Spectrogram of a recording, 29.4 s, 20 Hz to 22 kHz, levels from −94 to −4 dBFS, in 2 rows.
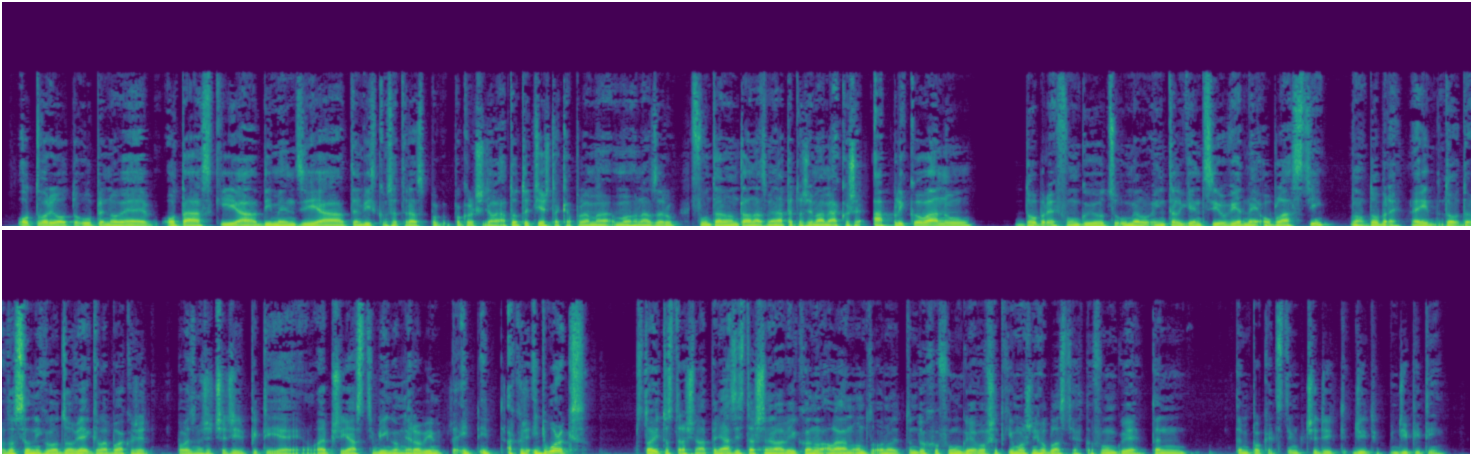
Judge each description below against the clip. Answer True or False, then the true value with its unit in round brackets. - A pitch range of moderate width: True (3.3 semitones)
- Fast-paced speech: True (180 wpm)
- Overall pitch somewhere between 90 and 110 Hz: True (105 Hz)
